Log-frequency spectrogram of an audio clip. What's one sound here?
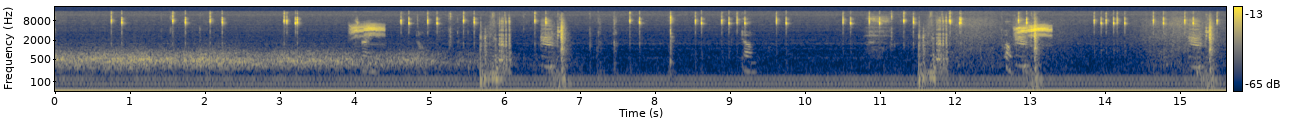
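Short soft clicks sound as items are picked and placed in a game menu.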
